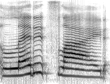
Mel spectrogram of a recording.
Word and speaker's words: let it slide: The third everyday expression is let it slide. Notice the pronunciation at the end of the word let. That t changes to a d.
